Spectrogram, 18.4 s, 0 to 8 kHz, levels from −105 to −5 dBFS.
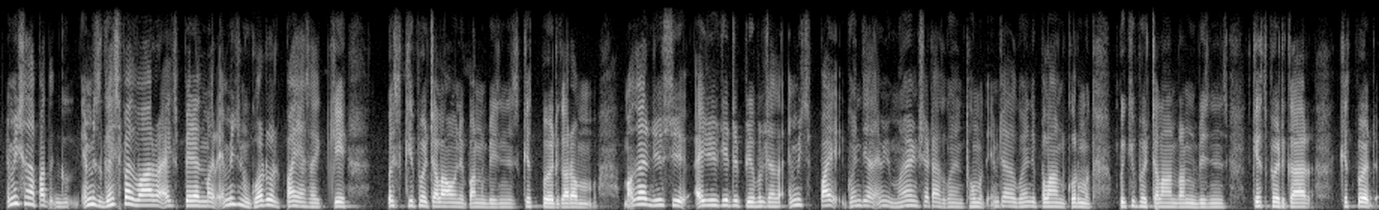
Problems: none marked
